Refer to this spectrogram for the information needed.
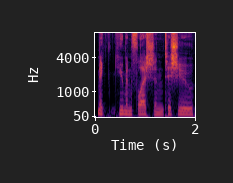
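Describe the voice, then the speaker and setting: Critic guest: a man of middle pitch, wry and deadpan, quick asides, bone-dry studio mic. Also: no room sound. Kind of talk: casual chat, plot summary.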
